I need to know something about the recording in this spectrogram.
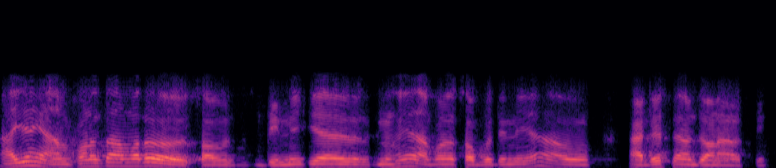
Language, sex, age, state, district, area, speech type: Odia, male, 30-45, Odisha, Jajpur, rural, conversation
